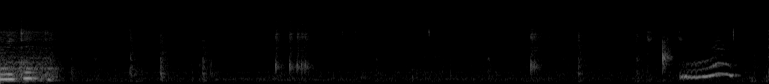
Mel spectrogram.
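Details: A jealous house cat lets out a brief wavering meow near the end, after a loud thump at the start and quiet clicks and rustles indoors, with people talking.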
